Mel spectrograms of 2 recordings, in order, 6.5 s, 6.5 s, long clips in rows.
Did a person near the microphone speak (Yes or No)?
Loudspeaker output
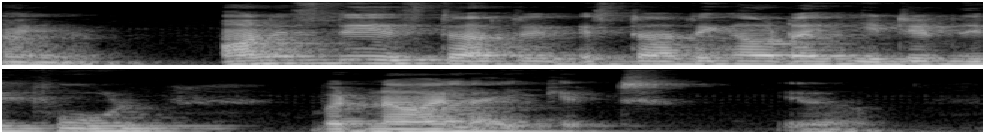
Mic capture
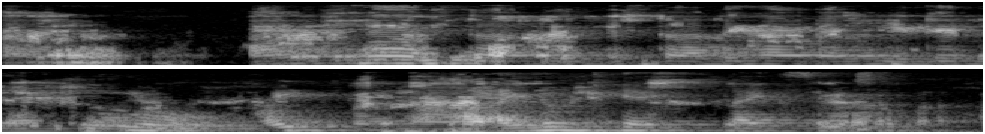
Yes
